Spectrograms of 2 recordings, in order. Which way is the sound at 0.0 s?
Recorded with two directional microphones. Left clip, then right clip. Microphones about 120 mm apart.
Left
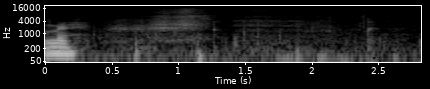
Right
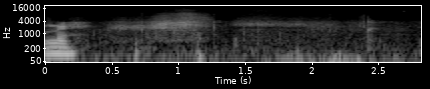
45° left (ahead or behind).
